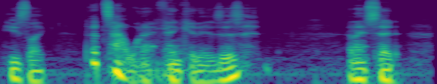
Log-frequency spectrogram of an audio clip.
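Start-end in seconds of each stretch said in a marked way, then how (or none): 0.6-1.9 put-on whisper, lower and quieter. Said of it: "whispered to me and he was like".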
